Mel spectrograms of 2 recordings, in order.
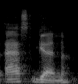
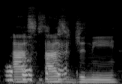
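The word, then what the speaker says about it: Astgenne: I've always pronounced it as Astgen. Asken? Yeah. Damn. Yeah. My pronunciation being the problem. I was like, bro, who has an H in their name? What the fuck? Ask Ginny.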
